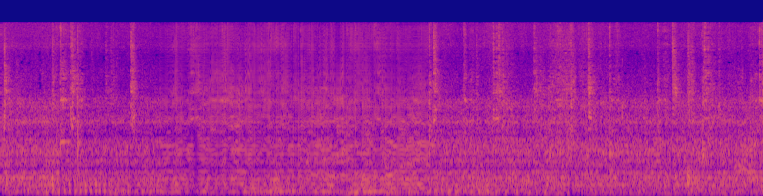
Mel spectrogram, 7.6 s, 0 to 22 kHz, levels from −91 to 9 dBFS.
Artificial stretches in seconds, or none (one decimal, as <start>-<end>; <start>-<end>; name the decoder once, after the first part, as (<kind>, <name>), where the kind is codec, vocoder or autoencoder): 1.6-4.3 (vocoder, BigVGAN v2)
